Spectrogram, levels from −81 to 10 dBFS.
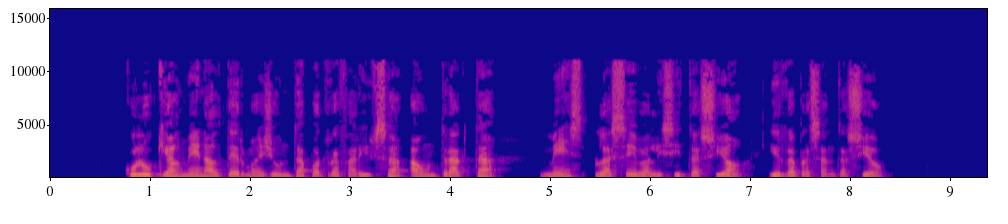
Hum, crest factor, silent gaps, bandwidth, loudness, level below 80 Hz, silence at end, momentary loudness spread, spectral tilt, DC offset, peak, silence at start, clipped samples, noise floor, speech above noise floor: none; 20 dB; none; 11.5 kHz; -31 LUFS; -86 dBFS; 1.05 s; 7 LU; -3 dB/octave; under 0.1%; -12 dBFS; 0.75 s; under 0.1%; -80 dBFS; 49 dB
